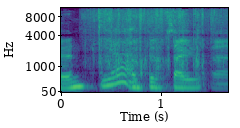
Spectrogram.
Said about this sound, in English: that's the sound of a bourbon, a bourbon, biscuit being taken out of the packet. Uh, so I'm going to have that in a minute. Vegan. Well, they are vegan, famously vegan.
